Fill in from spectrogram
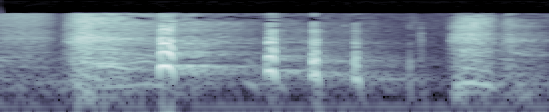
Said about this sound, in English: Are you breathing?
